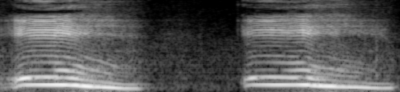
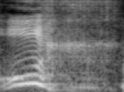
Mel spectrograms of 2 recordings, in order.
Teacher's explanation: Himnya h-nya ada di makhraj tenggorokan bawah. Jangan lupa. Kemudian secara sifatnya ada di alhams mengalir. Mengalirnya napas ketika dia sukun.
